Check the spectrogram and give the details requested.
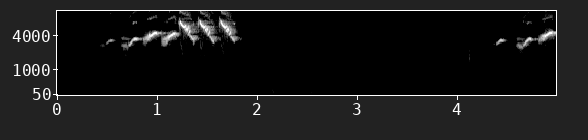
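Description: A Double-collared Seedeater sings a fast, high jumble of sweet slurred whistles and buzzy trills for over a second, then starts the phrase again after a pause.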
